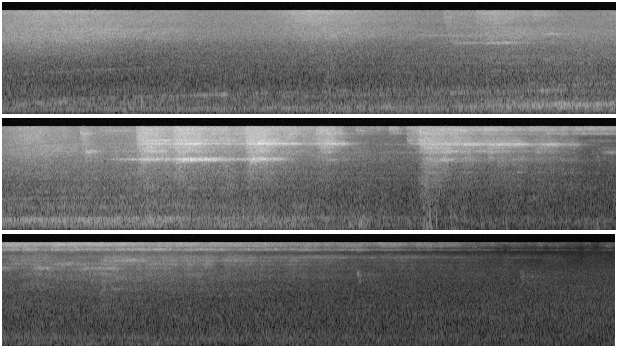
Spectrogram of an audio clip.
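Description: Electric commuter train on the Semboku line pulling out: motor whine rising slowly in pitch as it gathers speed, wheels squealing briefly about halfway through, a sharp knock soon after, then the sound fades as it draws away.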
